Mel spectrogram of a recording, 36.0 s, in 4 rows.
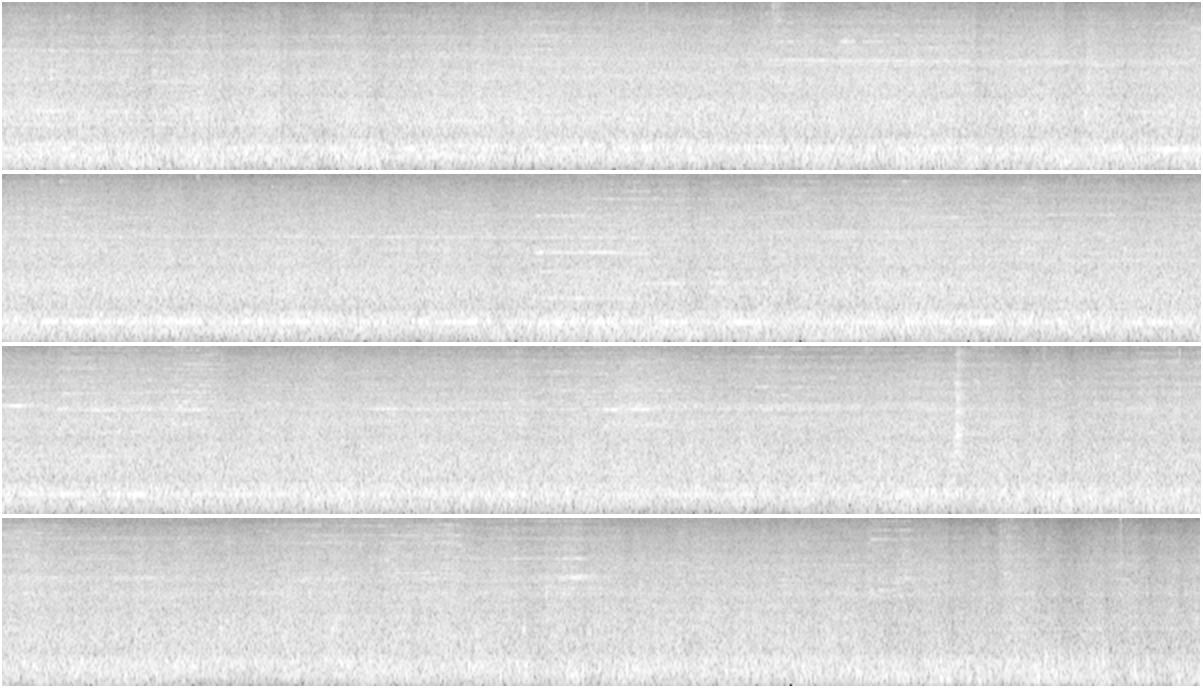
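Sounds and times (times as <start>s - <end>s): railway wagons rolling on track: 0.0s - 35.9s
wheel squeal: 5.7s - 10.1s, 17.9s - 19.7s, 20.6s - 25.4s, 26.3s - 28.4s, 29.1s - 31.5s.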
